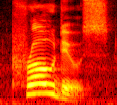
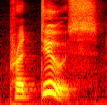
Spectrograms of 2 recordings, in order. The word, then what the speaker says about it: produce: the beginning stressed right because nouns stress the first syllable produce produce produce this one is a verb so we should stress the second produce produce so the pronunciation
